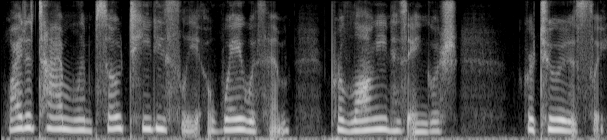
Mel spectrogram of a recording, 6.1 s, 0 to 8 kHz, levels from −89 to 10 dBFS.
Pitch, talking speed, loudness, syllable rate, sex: 220 Hz, 130 wpm, -15 LUFS, 4.6 syllables/s, female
